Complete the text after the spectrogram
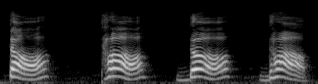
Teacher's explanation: जिन व्यंजनों के उच्चारण में जीभ की नोक दांतों का स्पर्श करती है वे दंतय व्यंजन होते हैं।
